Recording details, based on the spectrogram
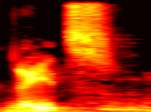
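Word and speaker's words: עץ: An ayin with a tzera beneath it, and a final tzadi, pronounced eitz, or just eitz if you don't wish to choke yourself while you're trying to pronounce it.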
